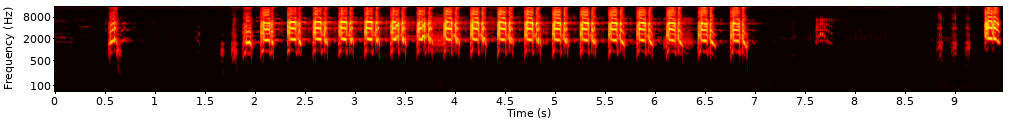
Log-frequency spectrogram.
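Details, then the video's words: Irani teetar partridge calling in a fight: one sharp note, then a steady fast run of loud, harsh, grating notes about four per second for nearly five seconds, then brief softer notes. "teetar ki awaaz teetar ki ladai ki video"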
